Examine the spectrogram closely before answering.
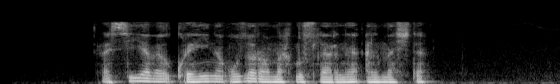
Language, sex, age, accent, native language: Uzbek, male, 18-24, Toshkent shahri, Uzbek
